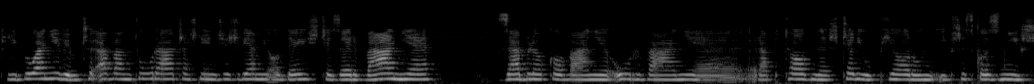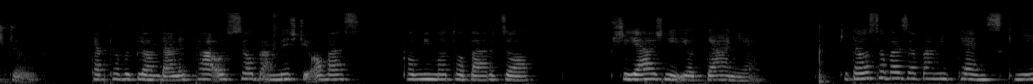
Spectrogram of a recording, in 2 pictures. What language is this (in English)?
Polish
